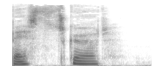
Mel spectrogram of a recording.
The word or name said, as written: bastskørt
